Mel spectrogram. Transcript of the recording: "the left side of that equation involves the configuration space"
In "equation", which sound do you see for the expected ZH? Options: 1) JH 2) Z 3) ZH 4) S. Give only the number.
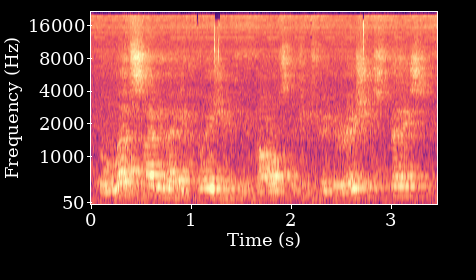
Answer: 3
